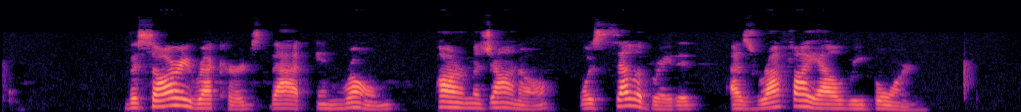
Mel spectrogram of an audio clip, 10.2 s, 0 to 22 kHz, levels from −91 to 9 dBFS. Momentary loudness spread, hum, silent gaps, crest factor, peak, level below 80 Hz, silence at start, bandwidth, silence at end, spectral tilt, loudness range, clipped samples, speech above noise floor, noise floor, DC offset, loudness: 15 LU; none; none; 18 dB; -2 dBFS; -66 dBFS; 1.25 s; 9.4 kHz; 1.1 s; -3.5 dB/octave; 2 LU; under 0.1%; 53 dB; -70 dBFS; under 0.1%; -18 LUFS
